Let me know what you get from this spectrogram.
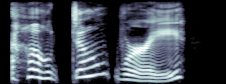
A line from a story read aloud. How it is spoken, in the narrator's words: she laughs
